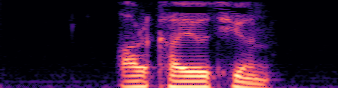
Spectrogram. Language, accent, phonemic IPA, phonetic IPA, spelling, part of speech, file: Armenian, Eastern Armenian, /ɑɾkʰɑjuˈtʰjun/, [ɑɾkʰɑjut͡sʰjún], արքայություն, noun, Hy-արքայություն.ogg
- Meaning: kingdom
